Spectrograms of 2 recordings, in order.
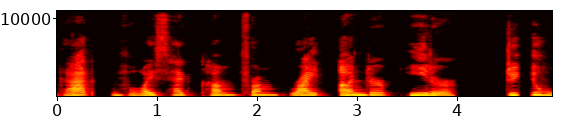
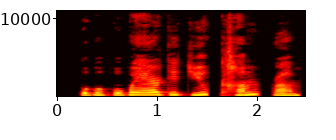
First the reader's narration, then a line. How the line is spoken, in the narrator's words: he stammered at last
